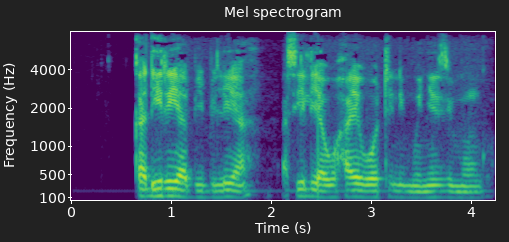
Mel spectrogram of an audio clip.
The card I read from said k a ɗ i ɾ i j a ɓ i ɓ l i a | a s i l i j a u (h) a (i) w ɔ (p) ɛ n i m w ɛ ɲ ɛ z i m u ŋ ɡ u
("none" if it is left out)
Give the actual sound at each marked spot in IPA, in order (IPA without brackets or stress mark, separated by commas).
h, i, t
